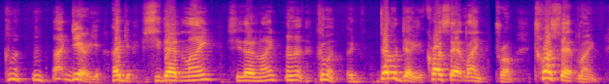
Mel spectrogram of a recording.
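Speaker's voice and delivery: Iran's mock schoolyard dare to Trump; taunting dare. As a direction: goad him like a kid daring a rival. Voicing Iran taunting Trump.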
